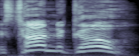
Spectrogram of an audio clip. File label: Escape, Human Male; zps; HumanMale-01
